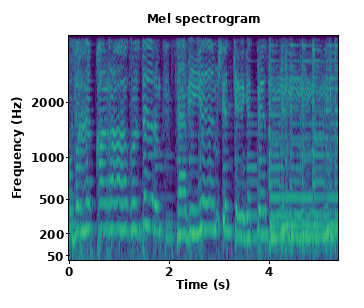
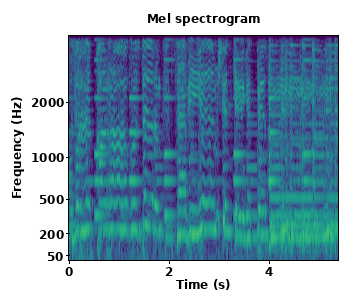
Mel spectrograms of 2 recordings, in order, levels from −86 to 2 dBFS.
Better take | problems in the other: first | background sound (Ringtone); 8 dB below the speech

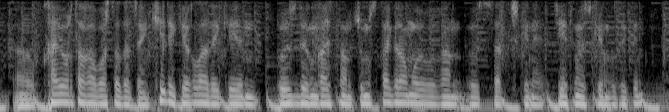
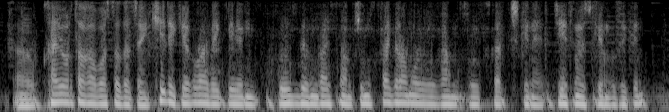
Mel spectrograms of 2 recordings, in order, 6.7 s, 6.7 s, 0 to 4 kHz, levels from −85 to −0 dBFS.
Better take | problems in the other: first | noise reduction (neural separator model SepFormer DNS4)

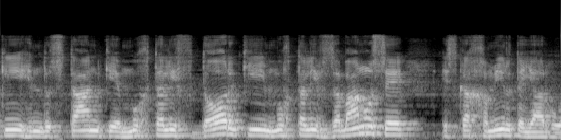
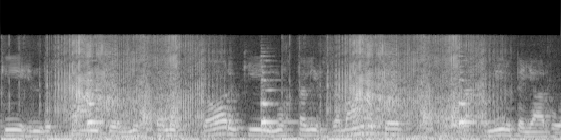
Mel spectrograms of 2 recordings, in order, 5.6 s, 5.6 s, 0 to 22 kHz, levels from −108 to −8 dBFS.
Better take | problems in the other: first | background sound (Bowed string instrument + Zipper (clothing)); 2 dB above the speech

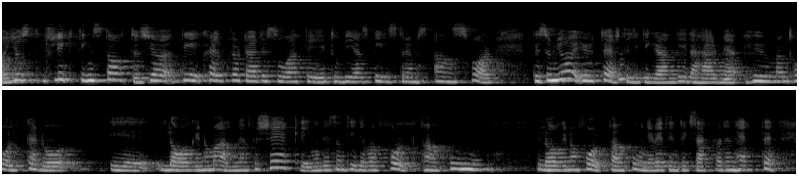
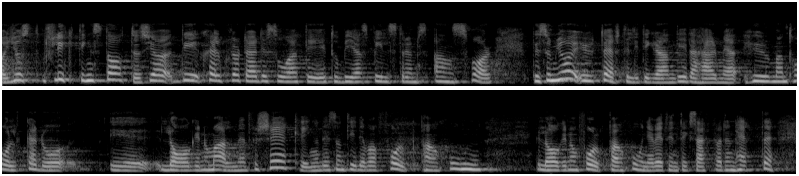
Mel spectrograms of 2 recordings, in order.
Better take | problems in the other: second | noise reduction (neural separator model SepFormer DNS4)

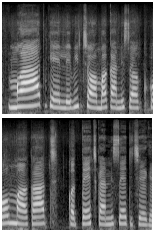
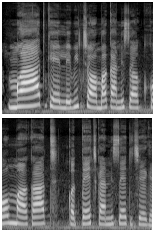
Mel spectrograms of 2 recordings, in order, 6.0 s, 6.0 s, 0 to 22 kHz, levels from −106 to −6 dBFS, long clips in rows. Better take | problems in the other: second | noise reduction (neural mask model RNNoise)

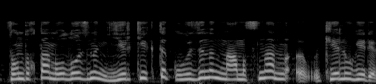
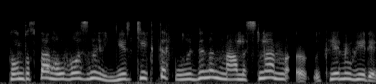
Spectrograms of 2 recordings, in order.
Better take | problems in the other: first | noise reduction (neural diffusion model UNIVERSE++)

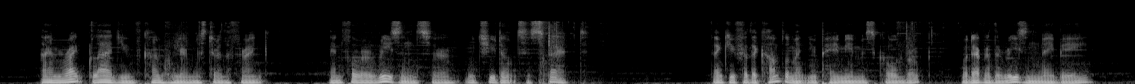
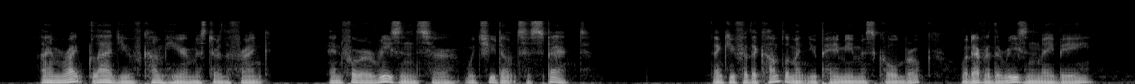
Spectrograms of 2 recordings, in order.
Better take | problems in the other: second | noise reduction (neural separator model SepFormer DNS4)

